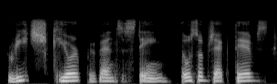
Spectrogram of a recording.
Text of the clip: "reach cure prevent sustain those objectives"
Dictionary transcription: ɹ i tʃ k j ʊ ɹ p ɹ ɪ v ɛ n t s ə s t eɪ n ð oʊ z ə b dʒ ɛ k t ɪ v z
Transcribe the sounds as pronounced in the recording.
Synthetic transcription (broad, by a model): ɹ i tʃ k j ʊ ɹ p ɹ ɪ v ɛ n t s ə s t eɪ n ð oʊ s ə b dʒ ɛ k t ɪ v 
